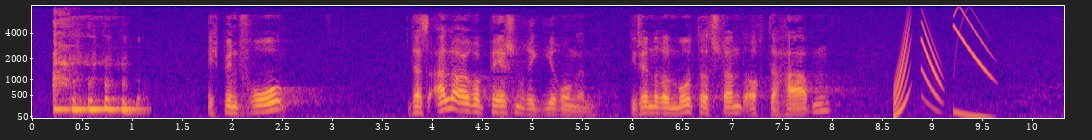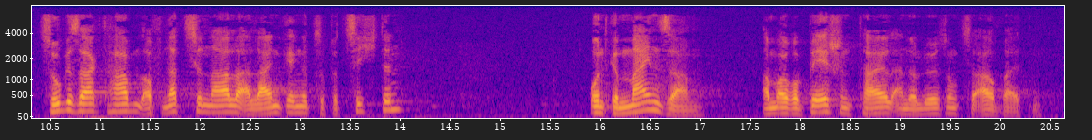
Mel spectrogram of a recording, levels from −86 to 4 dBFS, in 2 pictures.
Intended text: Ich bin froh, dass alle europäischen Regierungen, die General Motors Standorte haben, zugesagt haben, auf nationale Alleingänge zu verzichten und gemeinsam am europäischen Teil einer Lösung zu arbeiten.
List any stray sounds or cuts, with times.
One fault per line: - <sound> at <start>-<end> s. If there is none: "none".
- laugh at 0.2-1.2 s
- chirp at 8.6-9.7 s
